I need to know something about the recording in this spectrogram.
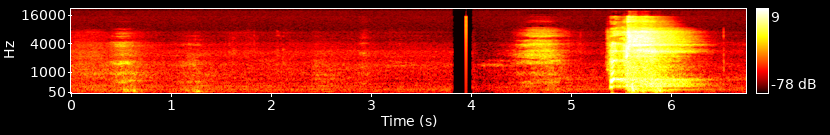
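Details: Sneezing in a young Asian boy; a few quick indrawn breaths, then one loud explosive sneeze that trails off.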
